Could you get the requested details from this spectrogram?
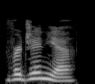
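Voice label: "virginia", English, British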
